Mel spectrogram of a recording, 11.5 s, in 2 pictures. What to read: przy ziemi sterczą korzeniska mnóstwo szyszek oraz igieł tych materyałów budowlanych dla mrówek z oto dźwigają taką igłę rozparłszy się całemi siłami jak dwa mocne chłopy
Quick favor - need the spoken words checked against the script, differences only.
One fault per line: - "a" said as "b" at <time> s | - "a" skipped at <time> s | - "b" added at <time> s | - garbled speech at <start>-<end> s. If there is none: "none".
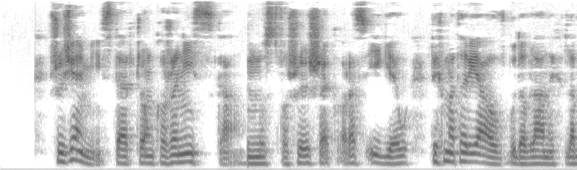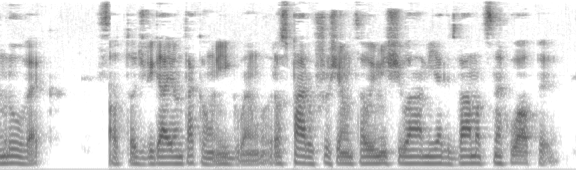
none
